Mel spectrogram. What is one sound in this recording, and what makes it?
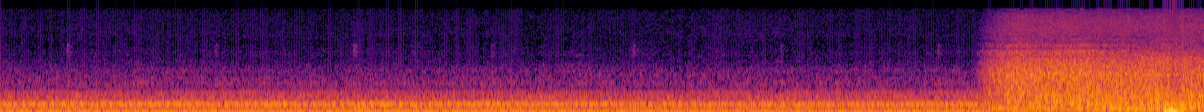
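A helicopter engine hums steadily nearby.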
